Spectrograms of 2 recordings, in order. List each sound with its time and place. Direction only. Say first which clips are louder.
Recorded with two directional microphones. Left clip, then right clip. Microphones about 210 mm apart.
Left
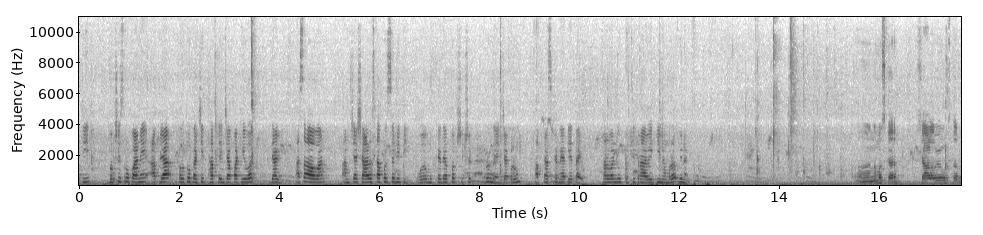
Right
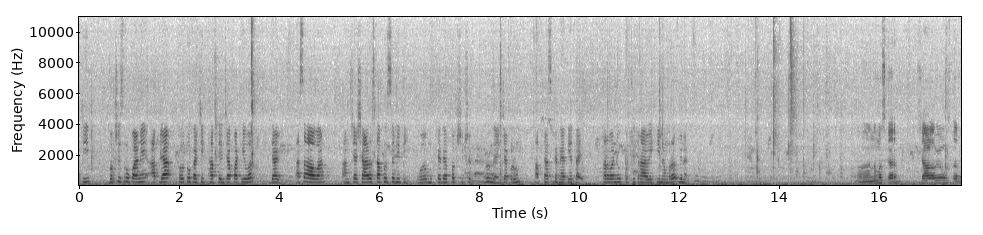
0.1 s speech: even; 5° left (ahead or behind)
13.5 s stir: left 2 dB; 45° right (ahead or behind)
14.2 s a sound: right 4 dB; 50° right (ahead or behind)
15.6 s speech: even; 10° left (ahead or behind)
